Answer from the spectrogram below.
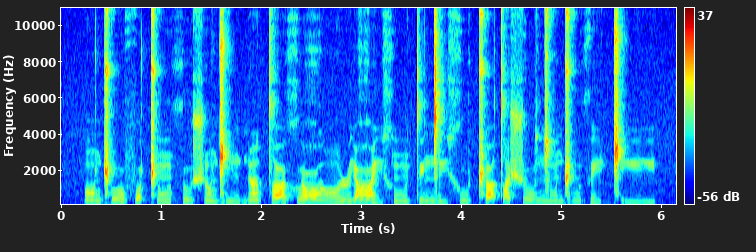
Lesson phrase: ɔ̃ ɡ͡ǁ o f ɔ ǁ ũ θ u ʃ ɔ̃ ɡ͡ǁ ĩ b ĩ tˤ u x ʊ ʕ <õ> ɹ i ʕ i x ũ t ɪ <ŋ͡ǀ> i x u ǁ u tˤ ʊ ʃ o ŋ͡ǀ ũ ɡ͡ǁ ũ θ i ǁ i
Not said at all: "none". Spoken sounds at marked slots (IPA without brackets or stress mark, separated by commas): ɔ̃, ŋ͡ǀ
